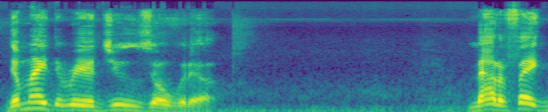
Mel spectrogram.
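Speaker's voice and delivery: normal talking voice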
